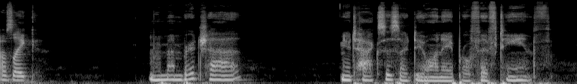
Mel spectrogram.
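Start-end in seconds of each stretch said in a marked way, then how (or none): 1.5-5.5 deep, low voice right on the mic. Reminding chat that taxes are due, low voice close to mic. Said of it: "the low voice ... I got really close to the mic".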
